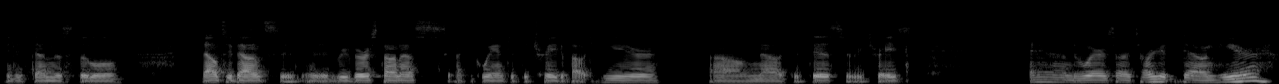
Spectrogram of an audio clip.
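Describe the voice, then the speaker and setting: A man hosting a trading channel, talking casually over charts in a rough, stuffy voice from a cold, chatty and thinking aloud. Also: sits low, darkish tone. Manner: chatty and self-interrupting, talks to himself over charts. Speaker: forex trading channel host. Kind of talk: casual screen-share chart commentary.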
